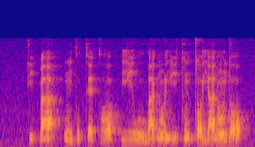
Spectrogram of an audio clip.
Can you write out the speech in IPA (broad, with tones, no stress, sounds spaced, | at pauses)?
k i˨ k͡p a˧ | ũ˨ ɡ u˨ k ɛ˨ k ɔ˨˦ | j i˦ w u˧ w a˧ ɡ ɔ̃˧ j i˨ t ũ˨˦ t ɔ˦ j a˧ ɾ ɔ̃˦ d ɔ˦˨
